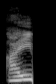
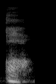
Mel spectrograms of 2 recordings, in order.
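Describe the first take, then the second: First: It is said as a full 'eye' vowel. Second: It is said as a short 'ah' vowel. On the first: "आई भी ठीक है" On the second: "छोटा सा आ"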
